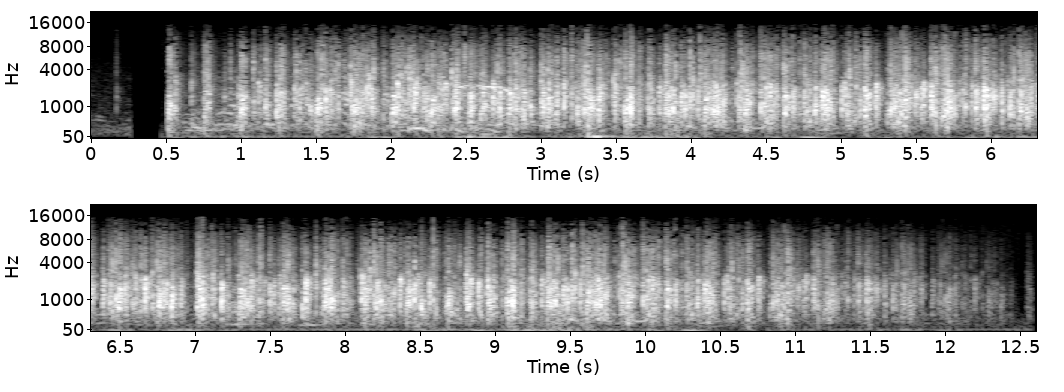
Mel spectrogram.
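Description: A crowd bursts into dense, sustained applause after a brief quiet start, many hands clapping steadily and loudly for about twelve seconds before fading at the end.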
